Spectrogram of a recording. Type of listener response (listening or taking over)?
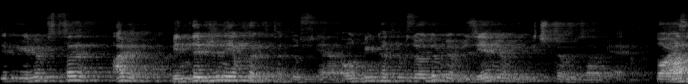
listening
